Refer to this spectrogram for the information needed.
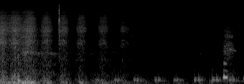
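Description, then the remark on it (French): Scraping and creaking sounds in quick irregular bursts as a wine bottle is being opened, with no one talking. “Le petit background en audio, c'est parce que j'ouvre la bouteille de vin.”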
